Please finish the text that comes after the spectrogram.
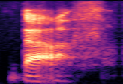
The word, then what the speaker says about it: bath: So I pronounce both of those with the a, black cat vowel. So glad and bath.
